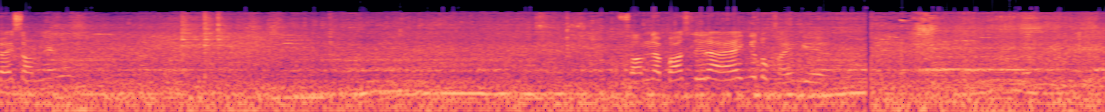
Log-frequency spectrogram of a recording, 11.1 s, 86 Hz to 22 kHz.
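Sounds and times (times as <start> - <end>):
busy street noise: 0.0 - 11.0
engine droning: 0.0 - 11.0.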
